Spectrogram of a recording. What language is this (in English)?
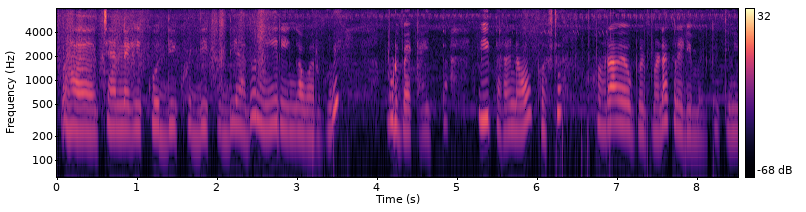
Kannada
